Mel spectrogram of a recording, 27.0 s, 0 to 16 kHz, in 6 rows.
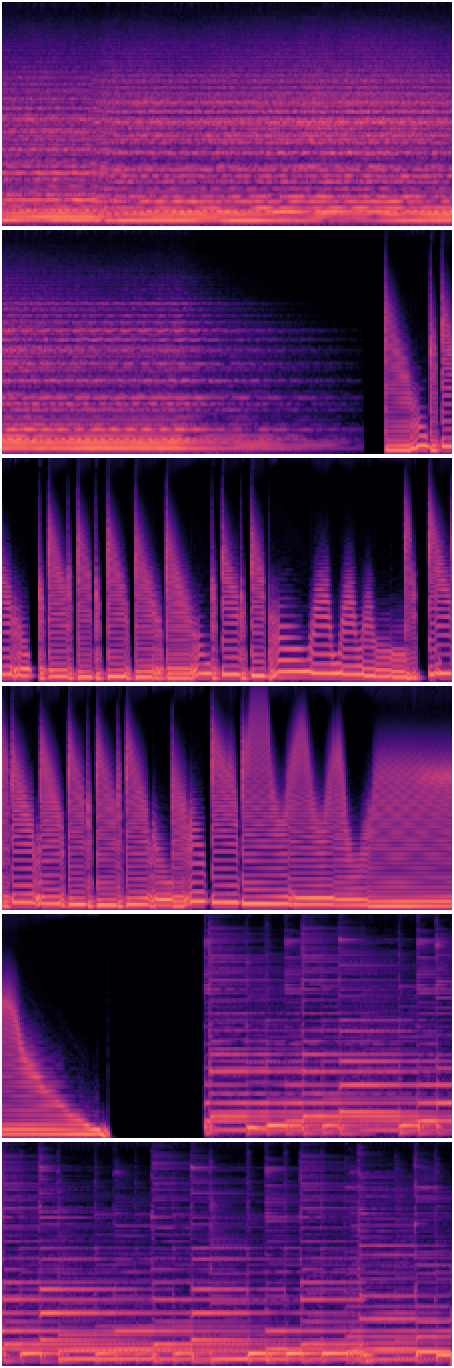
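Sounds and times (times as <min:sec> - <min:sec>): synth bass line: 0:08.4 - 0:19.1
synthesizer playing short notes: 0:13.2 - 0:19.1.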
